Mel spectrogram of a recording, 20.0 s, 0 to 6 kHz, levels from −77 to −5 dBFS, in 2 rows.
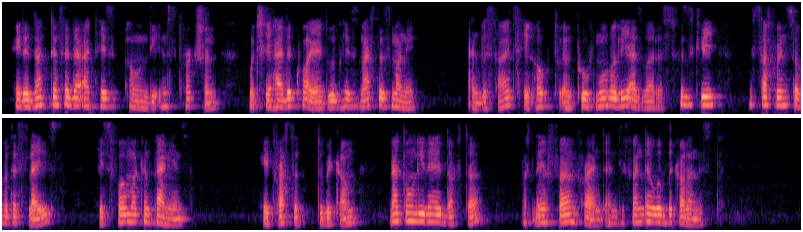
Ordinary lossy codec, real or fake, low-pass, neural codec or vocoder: Opus, 16 kbps; real; 5.4 kHz; none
